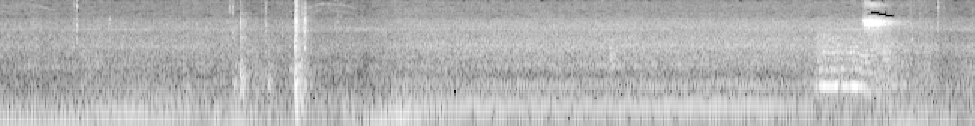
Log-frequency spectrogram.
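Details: Mazda Miata NA after return from a mechanic, also misfiring: low idle, then a brief high, thin squeal near the end of clutch release; source in the clutch area undetermined.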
